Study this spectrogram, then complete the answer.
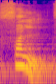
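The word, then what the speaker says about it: फल: Actually இது பல் கிடையாது, ஃபல். ஃபா ஃபா ப்ரொனவுன்சியேஷன், அதாவது ஃபா. ஓகேங்களா? ஃபா ஃபா ஃபா இல் ஃபல், ஃபா இல் ஃபல்.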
